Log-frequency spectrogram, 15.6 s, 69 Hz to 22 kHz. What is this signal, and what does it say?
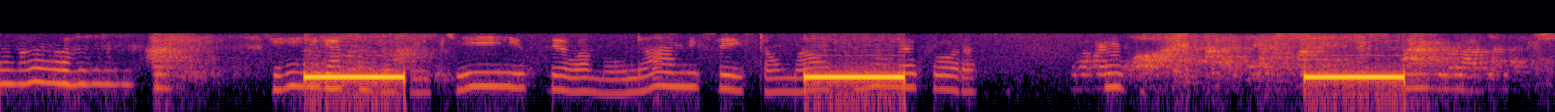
Ringback tone (Europe, 425 Hz), with speech.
